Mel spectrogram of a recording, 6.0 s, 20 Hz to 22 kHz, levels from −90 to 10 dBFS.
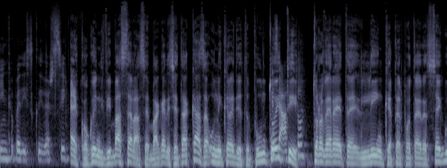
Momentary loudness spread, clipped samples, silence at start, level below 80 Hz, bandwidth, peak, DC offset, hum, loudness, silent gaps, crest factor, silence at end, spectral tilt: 7 LU; under 0.1%; 0 s; -52 dBFS; over 20 kHz; -10 dBFS; under 0.1%; none; -27 LUFS; none; 16 dB; 0 s; -6 dB/octave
